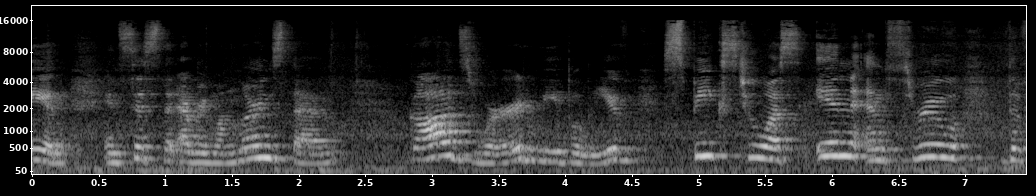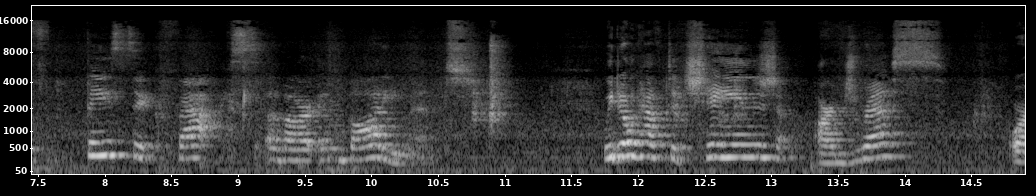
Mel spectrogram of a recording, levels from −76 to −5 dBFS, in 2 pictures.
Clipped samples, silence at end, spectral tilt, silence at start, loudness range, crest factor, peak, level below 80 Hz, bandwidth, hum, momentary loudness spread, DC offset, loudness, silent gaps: under 0.1%; 0 s; -3 dB/octave; 0 s; 3 LU; 20 dB; -8 dBFS; -52 dBFS; 16.5 kHz; none; 12 LU; under 0.1%; -28 LUFS; none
